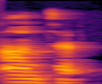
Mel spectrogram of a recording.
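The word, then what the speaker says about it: answer: डब्लू के पहले अगर एस आ रहा है तो वो जो डब्लू है वो डब्लू साइलेंट हो जाएगा। तो इसको हम पढ़ते हैं आंसर, है ना, आंसर, ऐसा नहीं बोलना है आंसर, केवल पढ़ते हैं हम आंसर।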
